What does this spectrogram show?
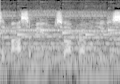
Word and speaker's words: Masamune: know that it's pronounced Masamune like that's the Japanese you pronounce every syllable lost aw dang but as a kid I always pronounce it Masamune so I'll probably just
